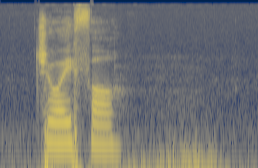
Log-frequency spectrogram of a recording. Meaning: Feeling or causing joy
- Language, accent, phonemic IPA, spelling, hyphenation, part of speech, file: English, US, /ˈd͡ʒɔɪfl̩/, joyful, joy‧ful, adjective, En-us-joyful.ogg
